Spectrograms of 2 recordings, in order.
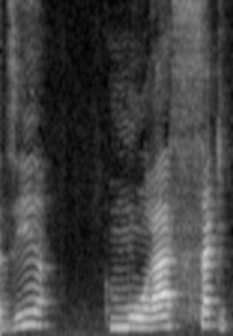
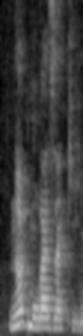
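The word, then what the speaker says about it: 紫: Donc, on va dire Murasaki. Not Murasaki, hein? Ça veut absolument rien dire. Murasaki. Murasaki. Donc, vous prononcez S. OK? Murasaki. Murasaki. Mauve.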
